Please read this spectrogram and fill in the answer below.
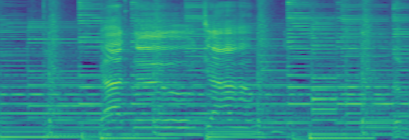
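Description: Country song: strummed acoustic guitar over a bass line that changes note about every second, with a wavering lead melody on top from about a second in.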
